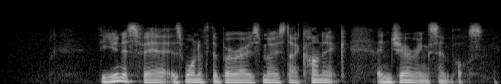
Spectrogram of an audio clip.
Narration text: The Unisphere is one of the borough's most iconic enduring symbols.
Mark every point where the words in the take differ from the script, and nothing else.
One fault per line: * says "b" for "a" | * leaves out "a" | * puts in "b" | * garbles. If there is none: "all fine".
all fine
